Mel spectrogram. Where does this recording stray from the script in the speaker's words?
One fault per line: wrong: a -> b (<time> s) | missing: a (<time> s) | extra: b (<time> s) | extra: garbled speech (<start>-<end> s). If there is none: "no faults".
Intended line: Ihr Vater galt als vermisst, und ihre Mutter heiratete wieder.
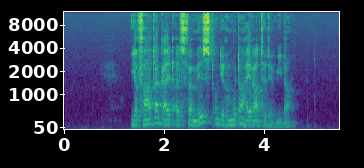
no faults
